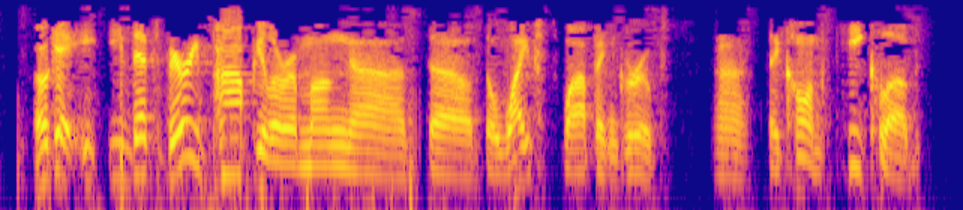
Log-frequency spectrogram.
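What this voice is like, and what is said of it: Texan accent. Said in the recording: “I'm down in Texas. ... Can't you tell by the accent?”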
